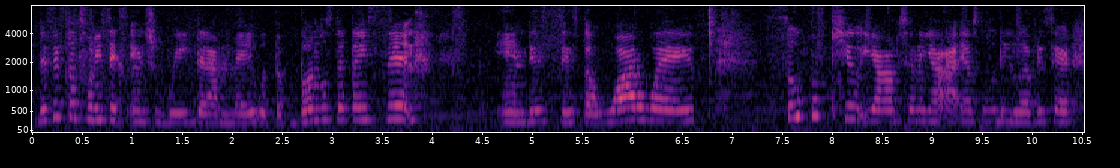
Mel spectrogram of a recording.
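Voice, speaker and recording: A woman's voice: high-pitched, moderate pace, a little hiss or hum. A woman in her twenties with a congested, stuffy voice, chatting straight to viewers in a casual hair review vlog at home. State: congested from a cold. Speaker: hair vlogger. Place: at home, washing machine running nearby.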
